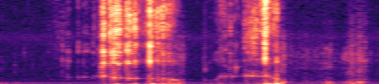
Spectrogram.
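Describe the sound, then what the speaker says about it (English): Potato chips are munched near the microphone, three or four loud crisp crunching bursts with short quiet gaps between them, and no talking. "if y'all hear me munching on tater chips"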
